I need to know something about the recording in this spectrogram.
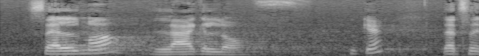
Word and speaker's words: Selma Lagerlöf: Selma Lagerlöf. Okay? That's her name. It should be pronounced like that. It's a Swedish pronunciation. Selma Lagerlöf.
